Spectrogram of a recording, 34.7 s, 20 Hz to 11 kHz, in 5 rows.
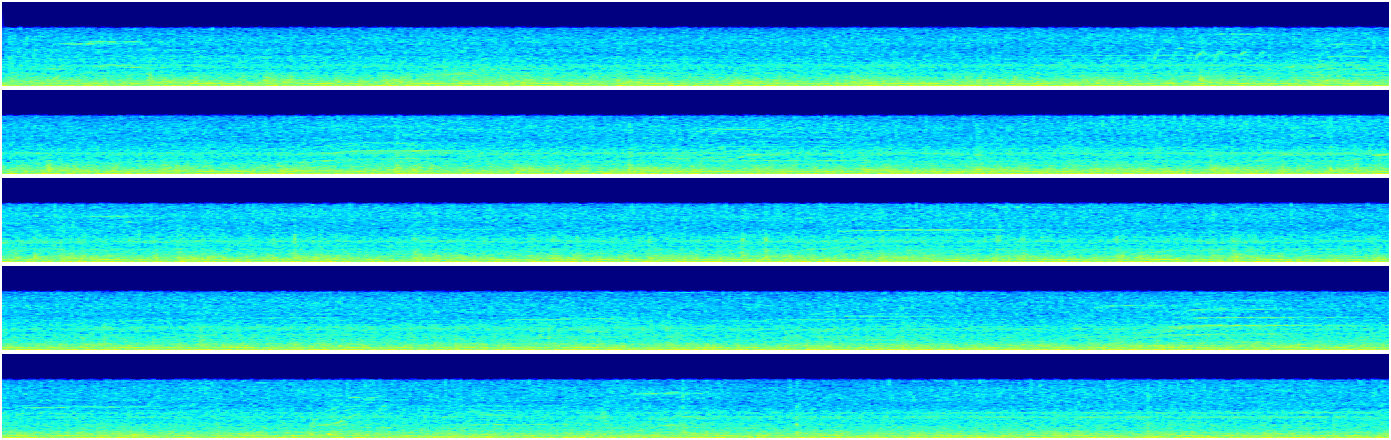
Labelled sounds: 0.2	0.6	killer whale, southern resident, 5.5 to 6.8 kHz
10.3	10.9	killer whale, southern resident, 1.1 to 3.0 kHz
18.0	18.9	killer whale, southern resident, 2.9 to 4.7 kHz
23.3	24.0	killer whale, southern resident, 2.3 to 4.7 kHz
26.4	27.3	killer whale, southern resident, 2.0 to 5.5 kHz

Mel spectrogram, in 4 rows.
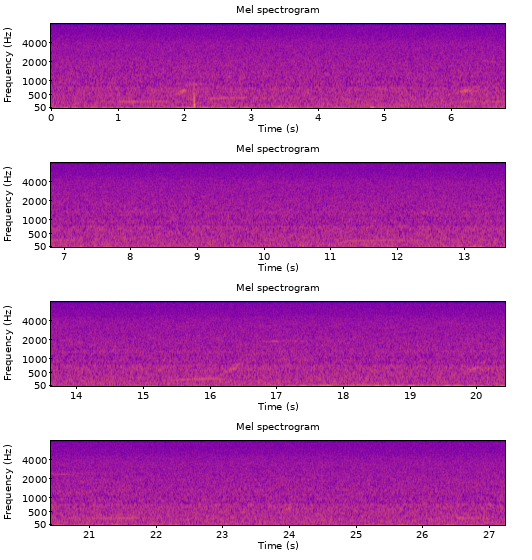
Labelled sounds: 16.8	17.0	humpback whale, 1.8 to 2.0 kHz
20.4	20.7	humpback whale, 2.3 to 2.4 kHz

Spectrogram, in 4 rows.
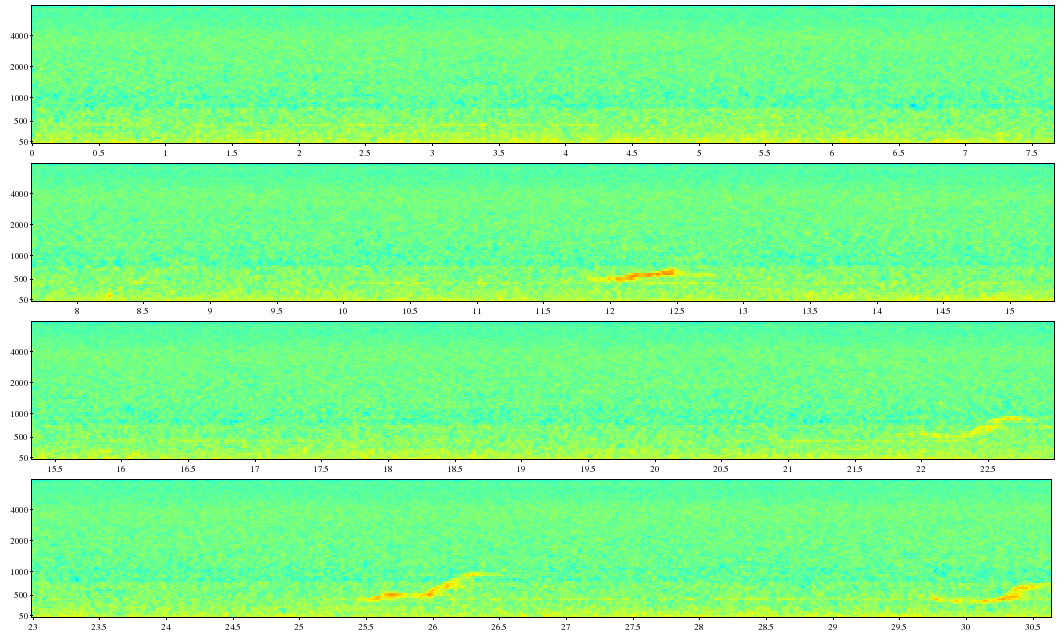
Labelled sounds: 22.5	22.8	humpback whale, 0.80 to 0.96 kHz
26.1	26.4	humpback whale, 0.80 to 0.99 kHz

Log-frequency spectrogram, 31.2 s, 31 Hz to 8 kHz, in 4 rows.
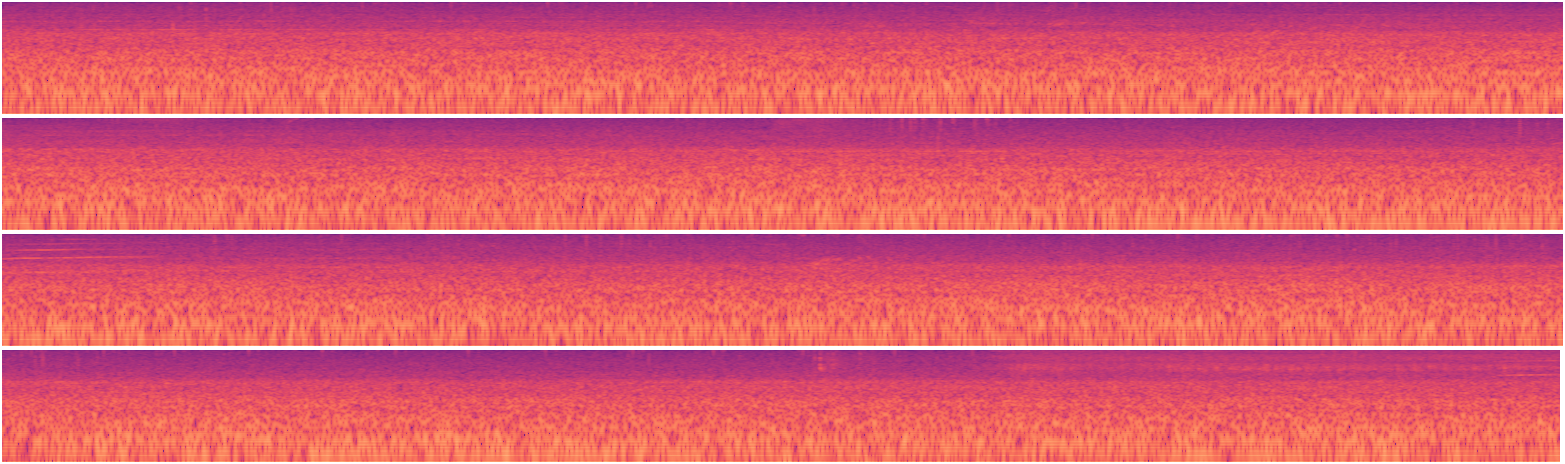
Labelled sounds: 15.5	16.4	killer whale, southern resident, 2.3 to 6.1 kHz

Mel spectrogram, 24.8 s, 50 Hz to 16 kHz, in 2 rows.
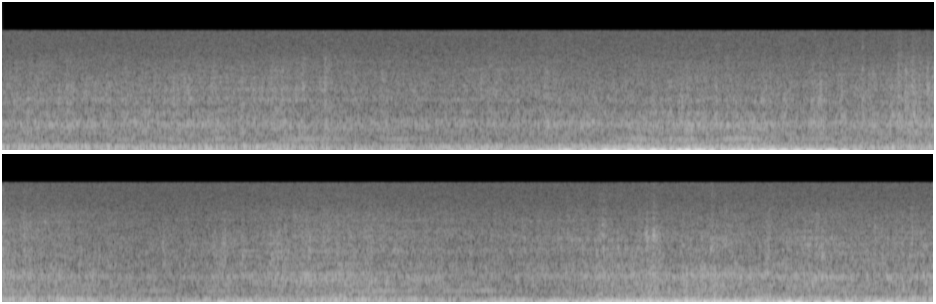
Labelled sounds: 21.0	21.2	vessel noise, 1.9 to 2.2 kHz

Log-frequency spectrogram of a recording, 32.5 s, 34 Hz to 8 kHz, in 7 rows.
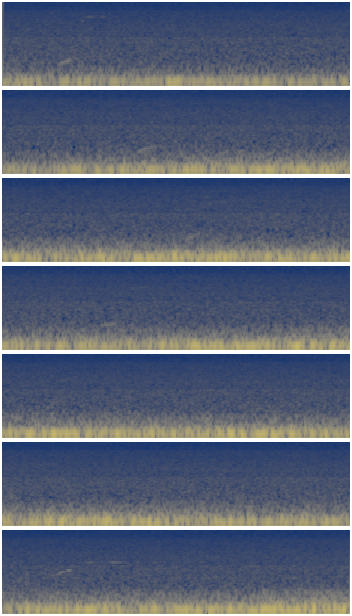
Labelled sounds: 13.0	13.3	humpback whale, 1.5 to 1.7 kHz

